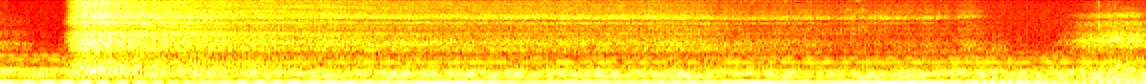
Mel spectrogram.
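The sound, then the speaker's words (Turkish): A slow, deep breath drawn in and let out in one long, airy exhale over a steady low drone, with no talking, during a guided relaxation breathing exercise. “Ve son kez kocaman büyük bir nefeste ve atıyoruz şimdi o kocaman kıskançlık dalgasını.”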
